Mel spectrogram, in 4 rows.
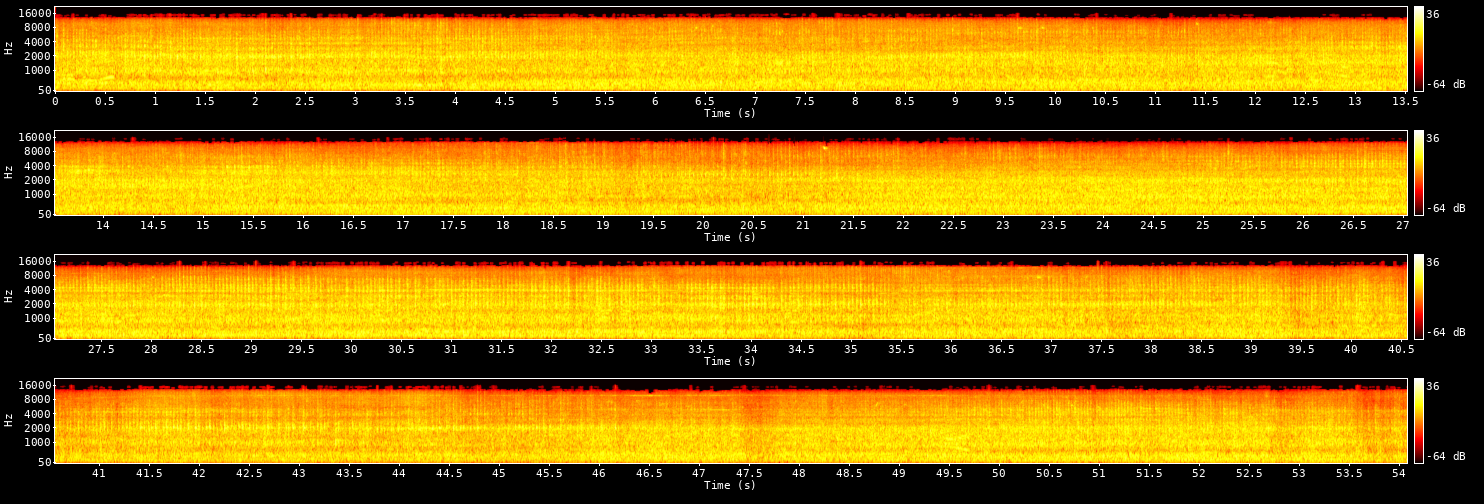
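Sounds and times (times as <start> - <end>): heavy military vehicle engines droning: 0.0 - 54.0.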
